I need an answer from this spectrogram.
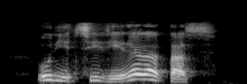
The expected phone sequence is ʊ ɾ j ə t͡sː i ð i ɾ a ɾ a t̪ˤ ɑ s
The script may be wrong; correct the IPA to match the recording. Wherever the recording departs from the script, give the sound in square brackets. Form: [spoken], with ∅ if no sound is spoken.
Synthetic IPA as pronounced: ʊ ɾ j ə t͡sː i ð i ɾ a ɾ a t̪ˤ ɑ s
